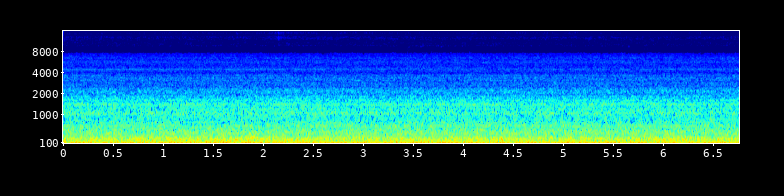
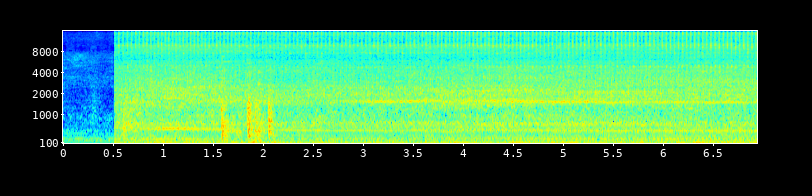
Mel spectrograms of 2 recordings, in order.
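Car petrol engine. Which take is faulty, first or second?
second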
